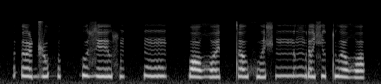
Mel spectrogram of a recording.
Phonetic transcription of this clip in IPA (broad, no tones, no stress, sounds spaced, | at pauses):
ʔ əː ɖ͡ʐ u h u kː u z ɪː sʷ ə̃ pː ũː pː ɒ ʁʷ ɪː tː ʌː xʷ ɪː ʃ nː u ŋʷ ə ɾ ə ɕ ʌ tʷ əː ʁʷ ʌ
